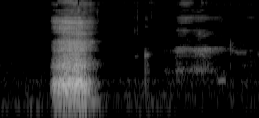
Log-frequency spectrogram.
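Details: Loud harsh snort through nose and throat during sleep, then faint quiet breathing; a huge sleep snore from a woman (mum).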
